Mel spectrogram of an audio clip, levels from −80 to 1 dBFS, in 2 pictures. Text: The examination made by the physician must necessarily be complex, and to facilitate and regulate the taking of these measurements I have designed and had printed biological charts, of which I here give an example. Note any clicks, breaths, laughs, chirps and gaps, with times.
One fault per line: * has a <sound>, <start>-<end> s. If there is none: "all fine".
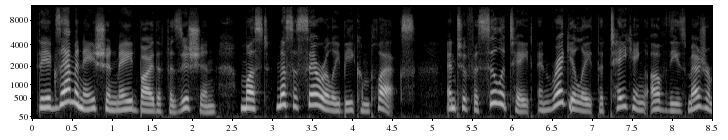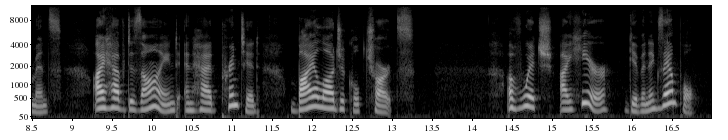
all fine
